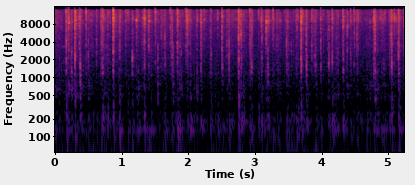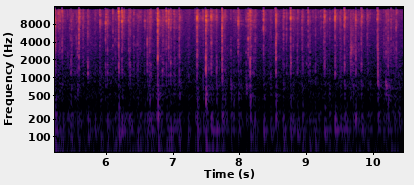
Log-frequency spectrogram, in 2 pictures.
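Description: Fingertips type rapidly on the black plastic keys of a solid silver laptop, making a dense, continuous stream of quick, sharp, bright clicks and taps. A steady low hum runs underneath throughout.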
